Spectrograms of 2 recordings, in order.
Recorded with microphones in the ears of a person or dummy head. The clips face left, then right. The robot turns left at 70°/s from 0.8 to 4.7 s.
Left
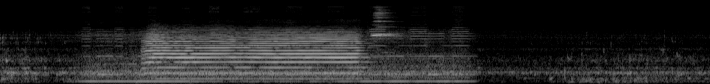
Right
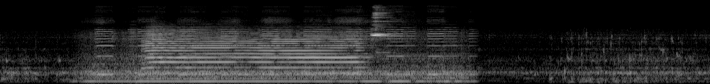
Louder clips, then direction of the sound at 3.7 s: Right 3 dB; 75° right (ahead or behind).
